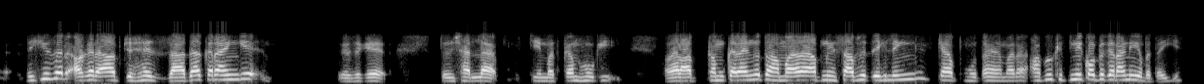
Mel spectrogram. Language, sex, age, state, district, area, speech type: Urdu, male, 18-30, Uttar Pradesh, Muzaffarnagar, urban, conversation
